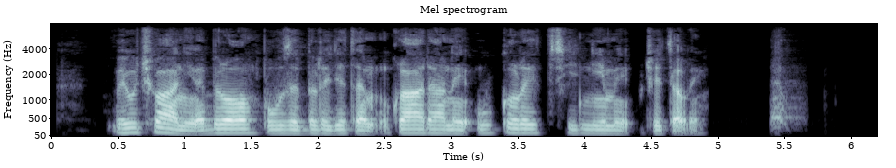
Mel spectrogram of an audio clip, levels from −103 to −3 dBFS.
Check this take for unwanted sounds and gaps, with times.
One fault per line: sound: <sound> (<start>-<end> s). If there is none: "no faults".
sound: bark (5.4-5.7 s)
